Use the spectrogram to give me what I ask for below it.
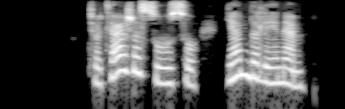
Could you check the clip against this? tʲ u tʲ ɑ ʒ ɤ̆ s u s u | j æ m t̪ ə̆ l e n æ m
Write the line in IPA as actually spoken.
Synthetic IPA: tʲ o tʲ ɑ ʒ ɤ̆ s u s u | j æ m d̪ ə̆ l e n æ m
